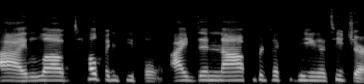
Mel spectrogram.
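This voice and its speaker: A woman with an Italian accent speaks at a medium pitch. Her tone is bright and sharp, and the sound is dry and close with no echo. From Italy, moved to US at 13. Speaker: English as a new language teacher. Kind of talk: podcast interview.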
